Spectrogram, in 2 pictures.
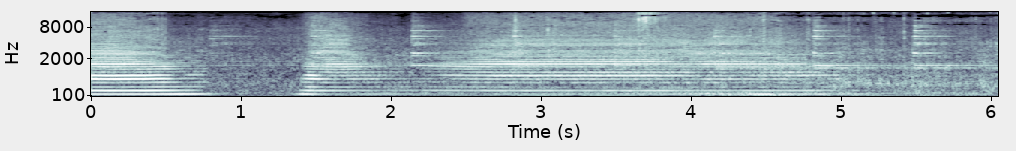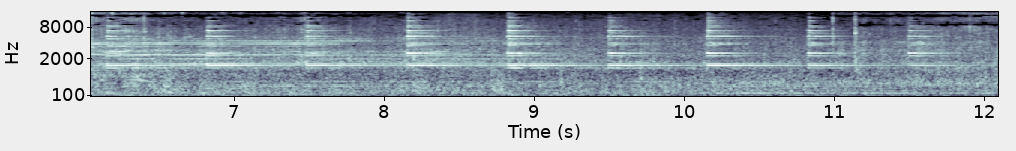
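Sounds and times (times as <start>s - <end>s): regular clicks of toy train: 10.8s - 12.0s.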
